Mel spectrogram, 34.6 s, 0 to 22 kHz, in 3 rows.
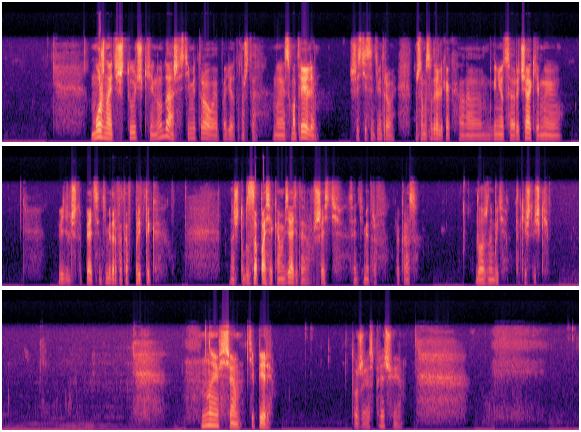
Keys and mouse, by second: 1.7-4.8 middle drag, 29.3 click, 30.5 h, 34.5 click.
